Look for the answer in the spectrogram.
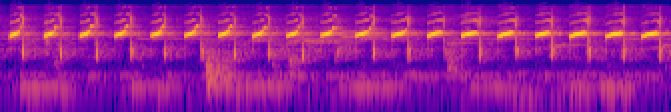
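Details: White-headed munia on a training recording for cage birds: a fast series of short upslurred notes rising to a steady high pitch, about two per second and evenly spaced, with a brief low rustle near the middle.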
